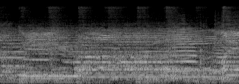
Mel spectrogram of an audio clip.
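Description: Live gospel song sung by several voices together, a man and women, holding long notes over musical accompaniment.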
